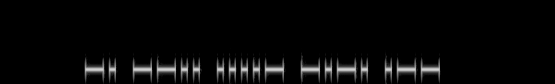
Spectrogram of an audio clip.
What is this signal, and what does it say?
Morse code, heard as a keyed tone, about 20 wpm, 700 Hz. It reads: NZ4CW
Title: USA Call Signs - 5 Characters - Repeated 2x - 20wpm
